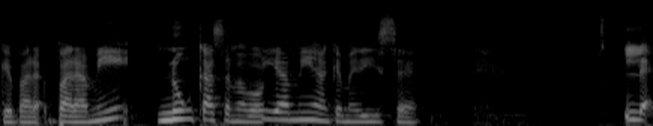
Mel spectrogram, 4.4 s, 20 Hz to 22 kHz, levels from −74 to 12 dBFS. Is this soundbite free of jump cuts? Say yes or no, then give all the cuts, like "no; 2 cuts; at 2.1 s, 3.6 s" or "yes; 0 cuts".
no; 2 cuts; at 1.0 s, 1.7 s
